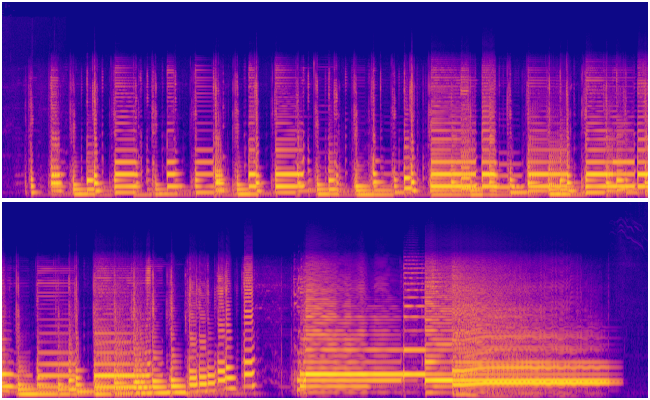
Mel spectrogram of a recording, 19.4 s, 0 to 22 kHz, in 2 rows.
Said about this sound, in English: So, yeah, when you listen to that song, his lyric form, like a traditionally in 12 bar blues, it's all about the call and response. You have the first line and then the second line usually are the same line.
